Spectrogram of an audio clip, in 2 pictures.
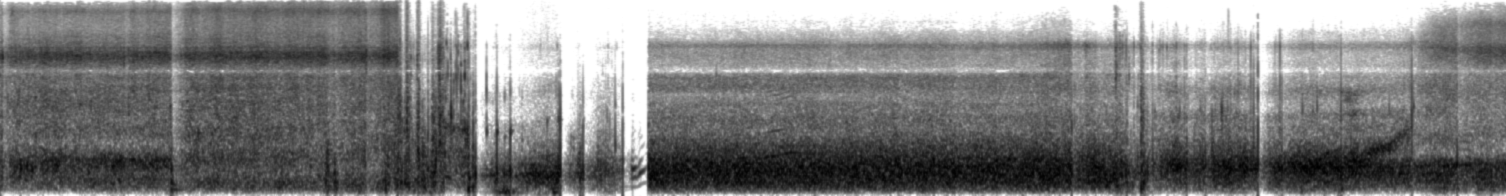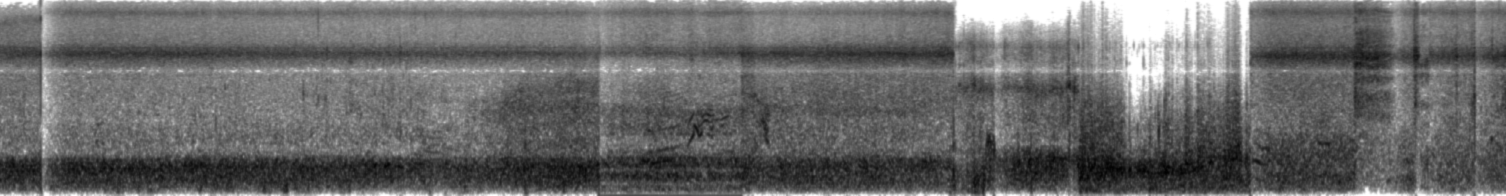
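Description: Sea surf breaking and water sloshing and splashing right against a camera held at the waterline, a dense rushing wash that cuts out briefly about five seconds in.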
